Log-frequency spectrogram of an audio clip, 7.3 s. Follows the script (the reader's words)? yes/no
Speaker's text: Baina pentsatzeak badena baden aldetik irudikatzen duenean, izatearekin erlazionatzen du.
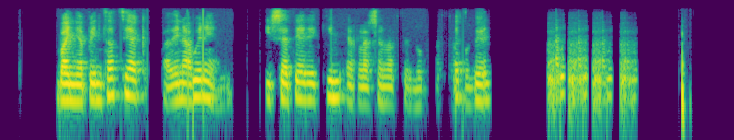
no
